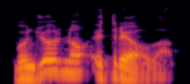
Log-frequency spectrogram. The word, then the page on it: bongiorno: dialettale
